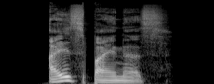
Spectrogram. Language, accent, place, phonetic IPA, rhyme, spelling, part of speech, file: German, Germany, Berlin, [ˈaɪ̯sˌbaɪ̯nəs], -aɪ̯sbaɪ̯nəs, Eisbeines, noun, De-Eisbeines.ogg
- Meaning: genitive singular of Eisbein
